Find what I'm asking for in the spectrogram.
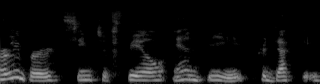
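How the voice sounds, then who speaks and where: This woman's voice is somewhat breathy, with a dark, mellow tone. Her pitch sits at a medium level with ordinary variation. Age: 70s. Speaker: retiree and author. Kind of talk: casual talk to camera.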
